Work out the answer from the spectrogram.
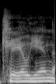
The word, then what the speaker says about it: Calian: Okay, speaking of under the radar, your second pick is Calian Group. Did I pronounce that right? Yeah, I pronounced it Kalian, I think. Kalian.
